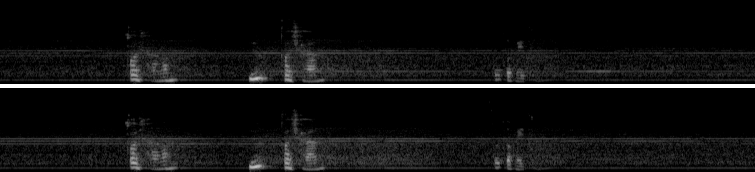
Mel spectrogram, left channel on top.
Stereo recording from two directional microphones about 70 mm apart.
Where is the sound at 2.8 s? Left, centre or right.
Centre.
